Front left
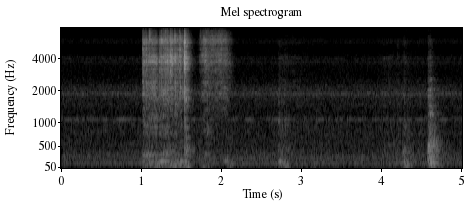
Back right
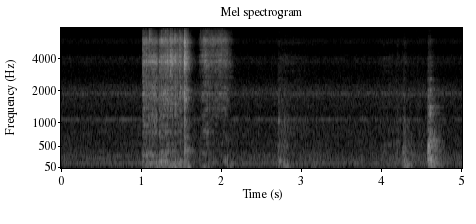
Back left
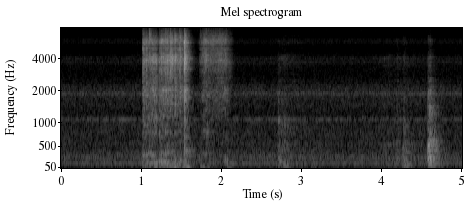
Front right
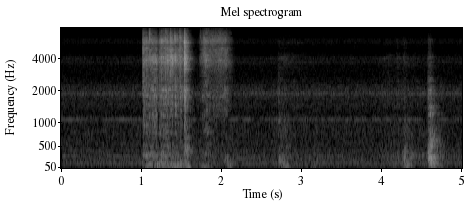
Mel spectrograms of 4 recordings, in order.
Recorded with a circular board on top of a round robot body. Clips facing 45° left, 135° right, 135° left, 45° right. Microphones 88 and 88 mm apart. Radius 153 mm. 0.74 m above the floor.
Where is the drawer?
170° right, 0.9 m.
